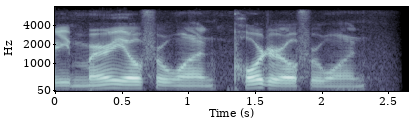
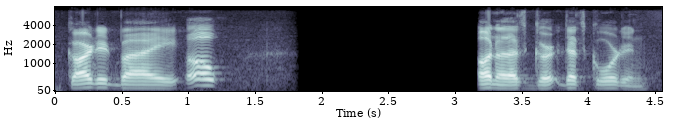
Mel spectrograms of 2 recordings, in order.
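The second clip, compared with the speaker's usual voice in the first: punchy, louder game call; live play-by-play; 5 dB louder than usual. Real, not acted. Commentator calls Denver's possession live, building play-by-play. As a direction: call each play as it unfolds, building to the foul.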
